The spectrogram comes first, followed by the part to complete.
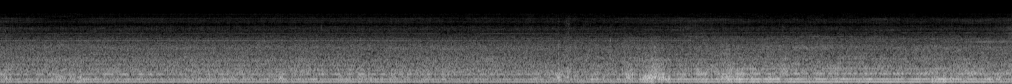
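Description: Motorbike engine running steadily while riding, a constant hum, with wind buffeting the microphone and a stronger gust about six and a half seconds in.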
